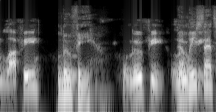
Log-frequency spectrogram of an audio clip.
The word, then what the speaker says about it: Luffy: Luffy. At least that's how they say it in the game. Luffy.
